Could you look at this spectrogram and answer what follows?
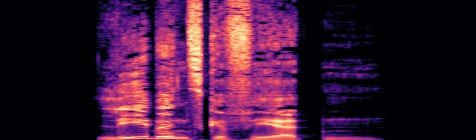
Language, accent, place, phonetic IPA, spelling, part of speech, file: German, Germany, Berlin, [ˈleːbənsɡəfɛːɐ̯tən], Lebensgefährten, noun, De-Lebensgefährten.ogg
- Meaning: 1. genitive dative accusative singular of Lebensgefährte 2. nominative genitive dative accusative plural of Lebensgefährte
